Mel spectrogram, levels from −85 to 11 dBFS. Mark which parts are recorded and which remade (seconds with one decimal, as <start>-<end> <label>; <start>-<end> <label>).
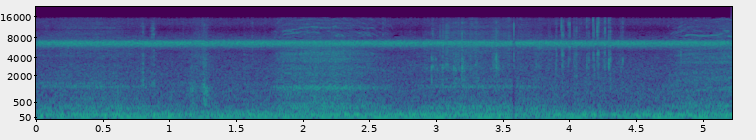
0.0-5.2 recorded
